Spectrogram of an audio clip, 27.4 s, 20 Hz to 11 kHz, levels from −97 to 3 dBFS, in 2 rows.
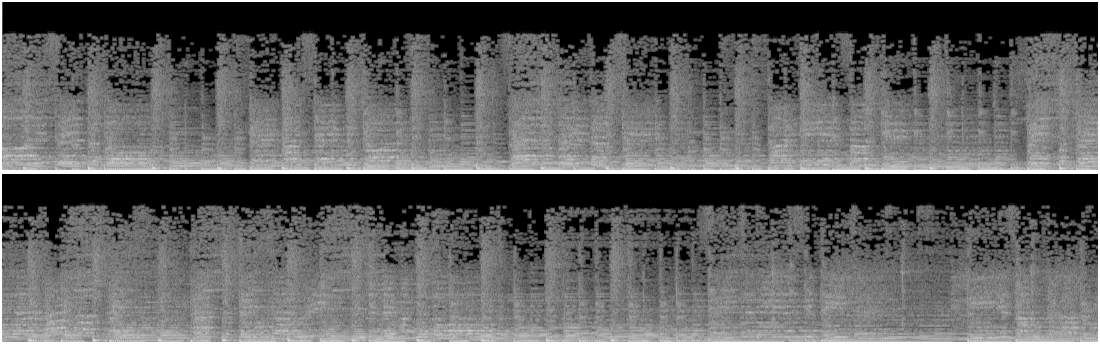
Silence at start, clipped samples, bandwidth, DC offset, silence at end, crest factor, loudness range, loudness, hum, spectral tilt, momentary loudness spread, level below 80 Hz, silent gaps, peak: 0 s; under 0.1%; 9.4 kHz; under 0.1%; 0 s; 14 dB; 2 LU; -22 LUFS; none; -5 dB/octave; 3 LU; -26 dBFS; none; -6 dBFS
